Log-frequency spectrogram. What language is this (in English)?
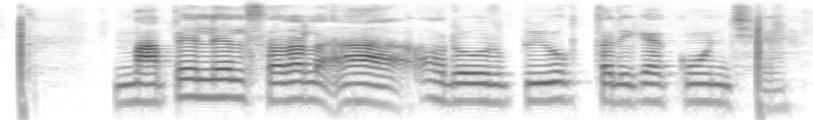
Maithili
